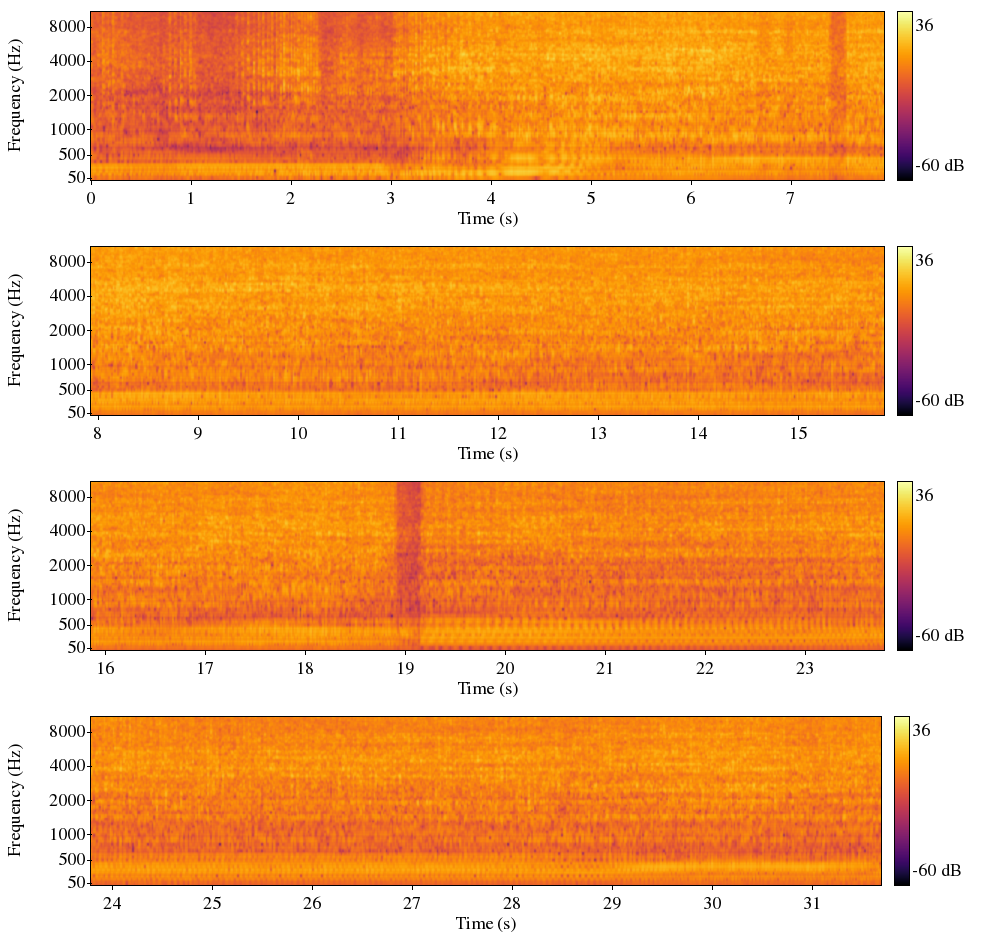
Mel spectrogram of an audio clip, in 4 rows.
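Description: Mahindra 575 DI tractor's four-cylinder diesel engine working under heavy load, pulling against a second tractor chained to it in a tug-of-war. The engine revs up with a steeply rising pitch in the first few seconds, then strains at a steady pitch. About two-thirds of the way through, the pitch drops suddenly to a lower steady note.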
